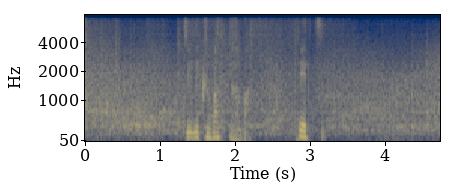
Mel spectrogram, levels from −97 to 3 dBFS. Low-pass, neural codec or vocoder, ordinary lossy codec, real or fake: 7.2 kHz; codec, 16 kHz, 1 kbps, X-Codec, HuBERT features, trained on balanced general audio; Opus, 64 kbps; fake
